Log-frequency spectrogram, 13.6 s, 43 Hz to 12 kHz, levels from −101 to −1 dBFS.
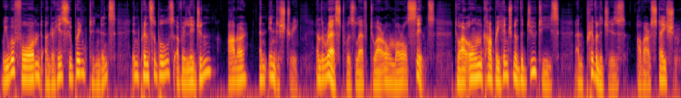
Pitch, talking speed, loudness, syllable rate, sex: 120 Hz, 155 wpm, -22 LUFS, 5.2 syllables/s, male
